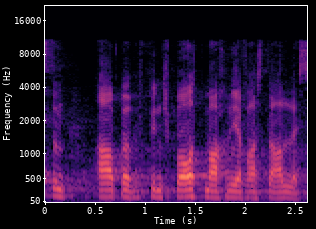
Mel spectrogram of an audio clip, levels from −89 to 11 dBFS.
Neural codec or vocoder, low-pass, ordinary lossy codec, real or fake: vocoder, 24 kHz, 100 mel bands, Vocos; 10.8 kHz; AAC, 96 kbps; fake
